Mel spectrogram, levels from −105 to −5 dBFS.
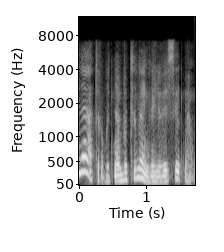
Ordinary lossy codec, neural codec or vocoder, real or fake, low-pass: AAC, 64 kbps; codec, 16 kHz, 2 kbps, FreqCodec, smaller model; fake; 7.2 kHz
